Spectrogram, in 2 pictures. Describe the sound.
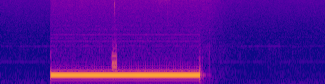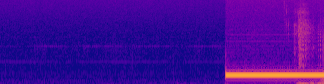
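Ringback tone of a phone ringing unanswered on a live call: two loud, steady, long tones at one pitch, each about one and a half seconds, separated by a few seconds of silence.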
